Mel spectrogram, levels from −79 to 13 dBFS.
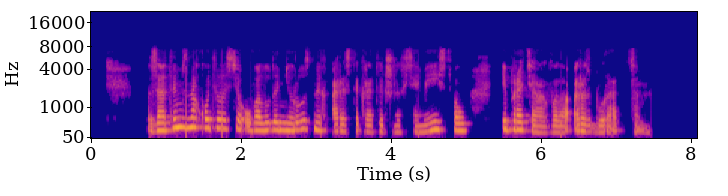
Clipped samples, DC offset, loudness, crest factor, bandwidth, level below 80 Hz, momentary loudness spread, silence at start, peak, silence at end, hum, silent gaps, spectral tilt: under 0.1%; under 0.1%; -18 LUFS; 16 dB; 7.8 kHz; -56 dBFS; 17 LU; 0.2 s; -2 dBFS; 0.6 s; none; 0.56-0.75 s, 5.35-5.48 s; -6 dB/octave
